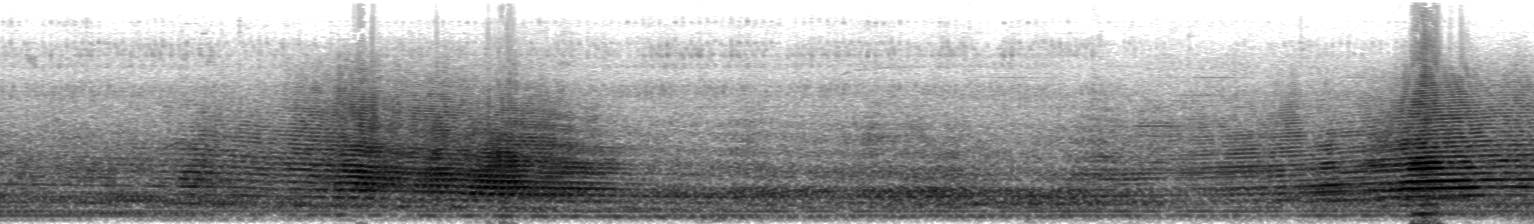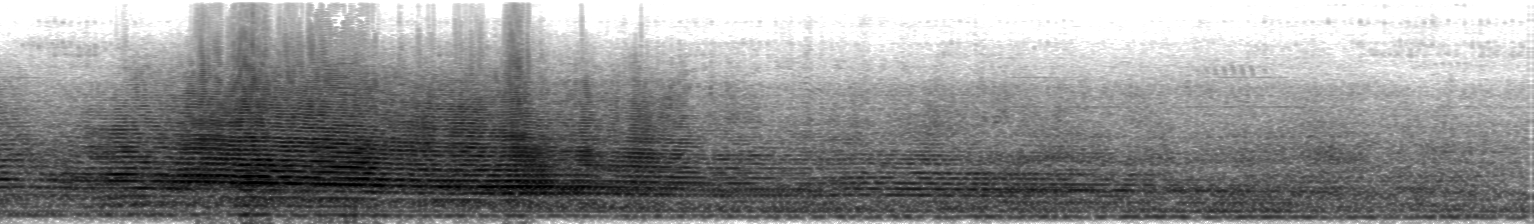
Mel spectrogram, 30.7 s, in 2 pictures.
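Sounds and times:
squadron of unknown propeller aircraft passing: 0:00.0 - 0:30.6.

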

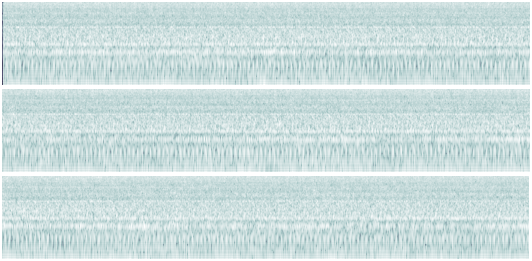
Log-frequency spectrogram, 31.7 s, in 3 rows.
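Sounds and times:
large river water taxi engine: 0:00.0 - 0:31.6.

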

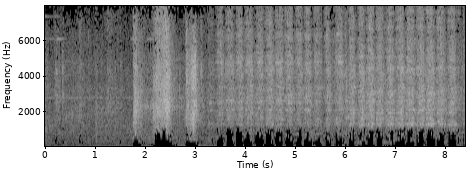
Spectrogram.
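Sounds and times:
sculpting scrape: 0:01.9 - 0:08.4.

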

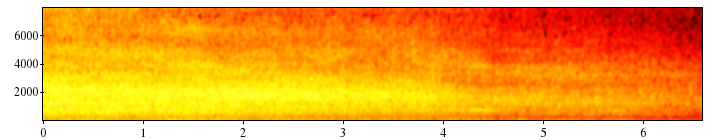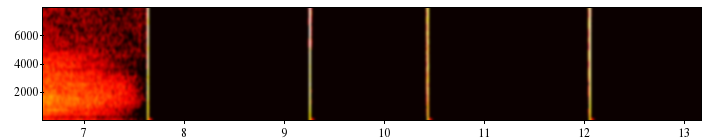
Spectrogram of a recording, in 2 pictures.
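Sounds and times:
2005 Smart Fortwo car: 0:00.0 - 0:07.0.

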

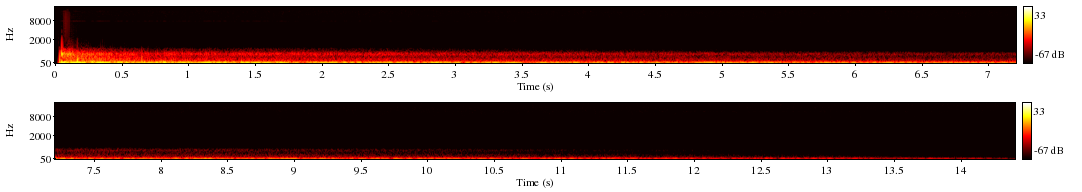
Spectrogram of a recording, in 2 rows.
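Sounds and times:
dark deep filtered hit: 0:00.0 - 0:04.9.

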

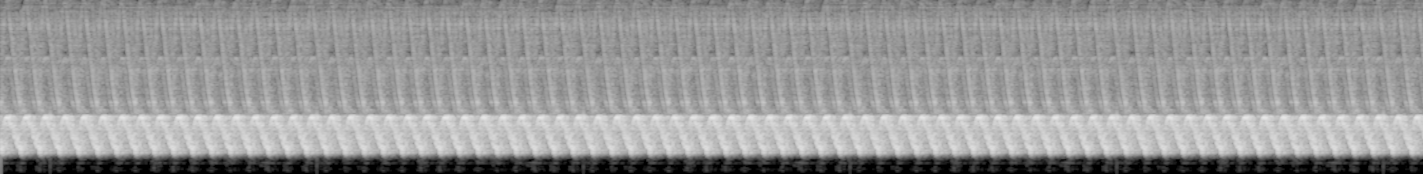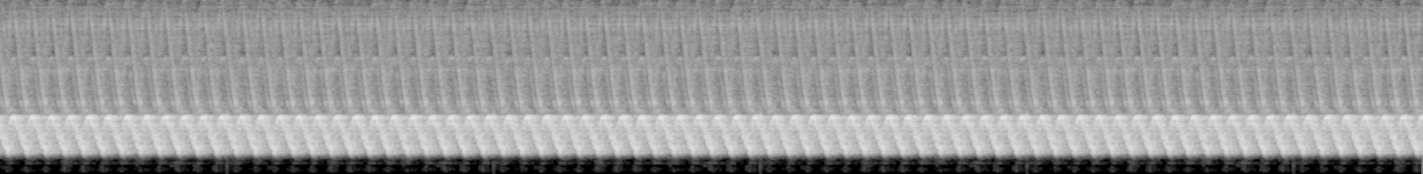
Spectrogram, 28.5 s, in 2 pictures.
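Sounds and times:
car alarm beeps: 0:00.0 - 0:28.4.

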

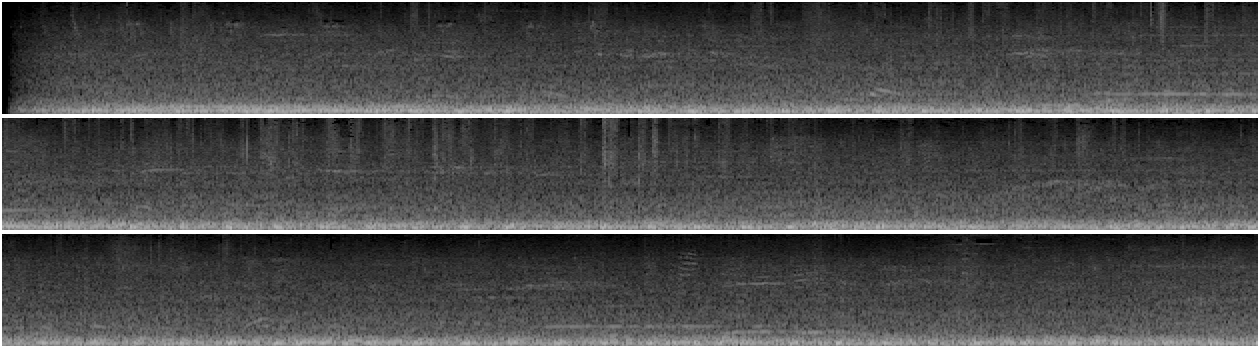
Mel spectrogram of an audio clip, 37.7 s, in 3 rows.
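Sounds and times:
people walking by in Battery Park near the harbour: 0:00.1 - 0:37.6.

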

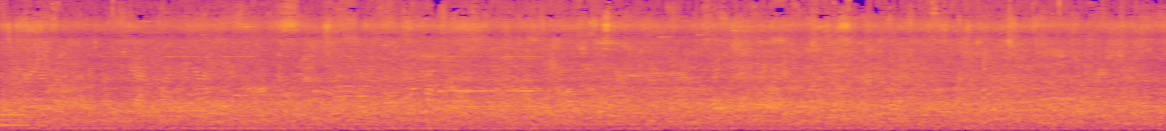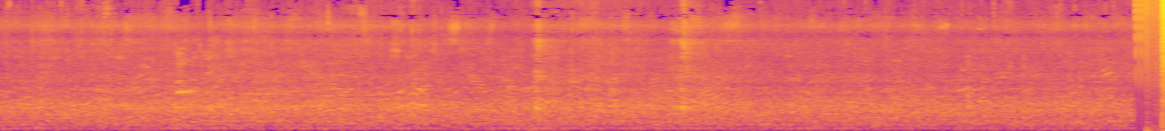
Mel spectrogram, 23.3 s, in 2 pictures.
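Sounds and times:
band playing in an auditorium: 0:00.0 - 0:00.8
high school graduation crowd chatter in an auditorium: 0:00.0 - 0:22.5.

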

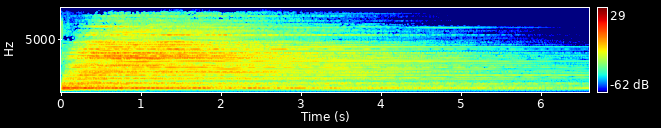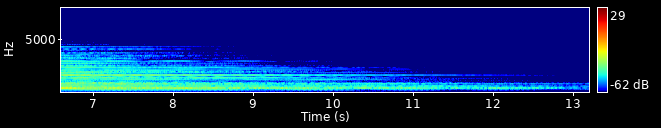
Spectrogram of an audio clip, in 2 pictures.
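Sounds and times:
suspended cymbal: 0:00.0 - 0:08.2.

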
